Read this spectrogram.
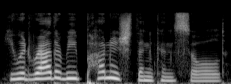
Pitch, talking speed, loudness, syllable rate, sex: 225 Hz, 180 wpm, -17 LUFS, 5.4 syllables/s, female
